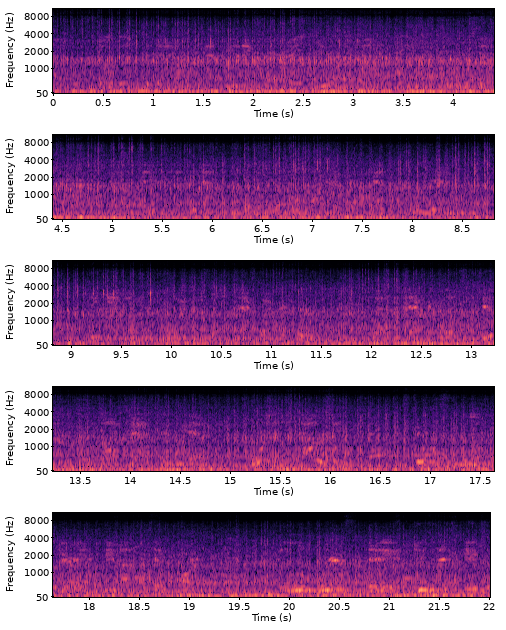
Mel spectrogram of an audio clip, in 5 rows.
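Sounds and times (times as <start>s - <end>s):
crowd voices: 0.0s - 22.0s
race car engines idling: 0.0s - 22.0s.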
